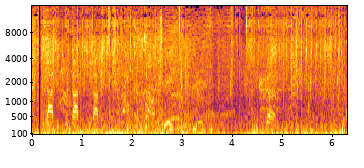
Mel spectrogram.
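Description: A weapon fires rapid shots in a game.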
